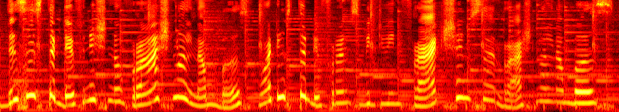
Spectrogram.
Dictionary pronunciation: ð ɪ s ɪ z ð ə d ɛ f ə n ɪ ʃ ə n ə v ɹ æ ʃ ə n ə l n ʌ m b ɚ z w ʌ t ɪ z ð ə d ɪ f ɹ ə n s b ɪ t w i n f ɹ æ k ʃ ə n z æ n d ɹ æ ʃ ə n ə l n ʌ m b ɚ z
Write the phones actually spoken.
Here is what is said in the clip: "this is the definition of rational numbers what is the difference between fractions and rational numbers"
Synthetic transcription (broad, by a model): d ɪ s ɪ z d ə d ɛ f ə n ɪ ʃ ə n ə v ɹ æ ʃ ə n ə l n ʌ m b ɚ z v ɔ t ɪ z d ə d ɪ f ɹ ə n s b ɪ t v i n f ɹ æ k ʃ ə n s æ n d ɹ æ ʃ ə n ə l n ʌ m b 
